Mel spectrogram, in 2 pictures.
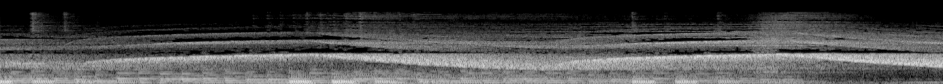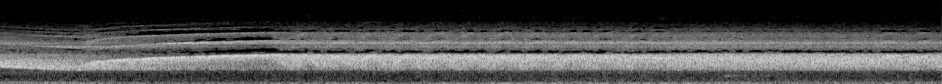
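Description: A loud ambulance siren wails up and down in slow, repeated sweeps, steady throughout, with a low engine rumble underneath during the first half, as the ambulance rushes two injured workers, a welder and his assistant who fell 13 metres, to hospital.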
